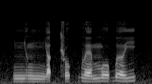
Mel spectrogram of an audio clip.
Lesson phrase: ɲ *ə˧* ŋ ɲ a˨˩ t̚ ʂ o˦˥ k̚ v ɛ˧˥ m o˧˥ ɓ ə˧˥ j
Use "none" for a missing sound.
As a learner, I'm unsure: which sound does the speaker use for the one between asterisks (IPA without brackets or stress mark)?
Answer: ə˧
